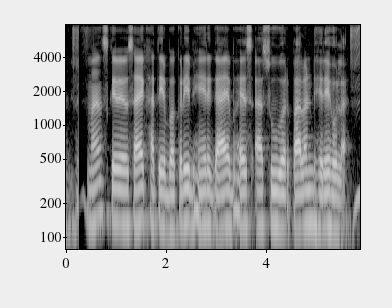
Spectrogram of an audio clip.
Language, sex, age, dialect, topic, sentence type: Bhojpuri, male, 18-24, Southern / Standard, agriculture, statement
